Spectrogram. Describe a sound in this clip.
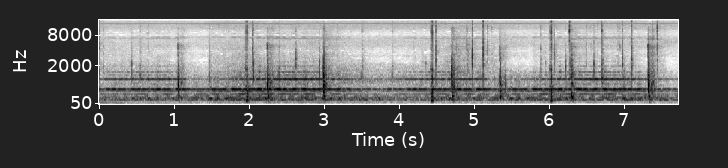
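Game blocks are placed and broken with short clicks and pops.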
